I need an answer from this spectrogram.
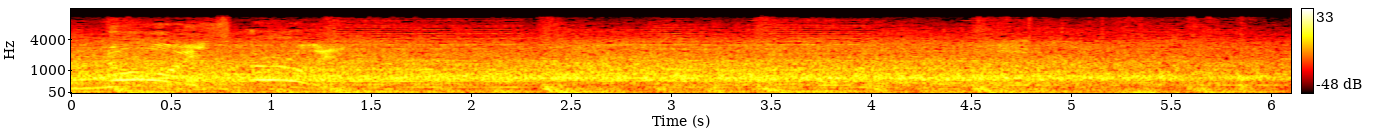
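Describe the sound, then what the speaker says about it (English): Stadium crowd at a football game roaring and cheering steadily throughout, a dense wash of voices with occasional whistles and shouts, loud and continuous. "This crowd bringing the energy and noise early."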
